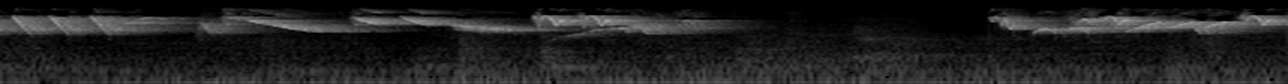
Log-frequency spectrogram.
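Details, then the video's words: A yellow-fronted canary sings a lively, high-pitched warble of quick trills and downslurred notes, then falls silent for about a second before starting a fresh burst. "طائر الياسمين الموزمبيقي serin mozambique"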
